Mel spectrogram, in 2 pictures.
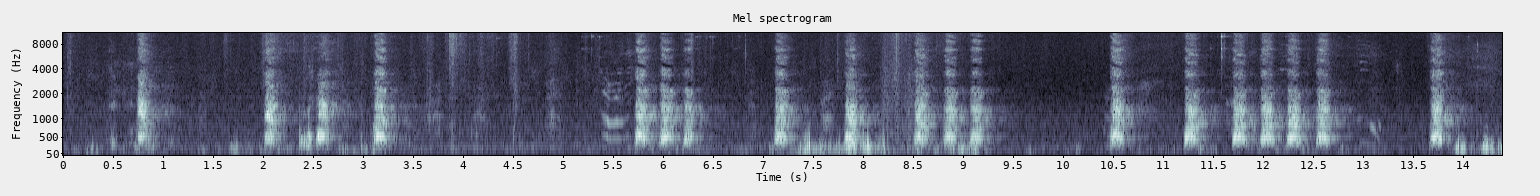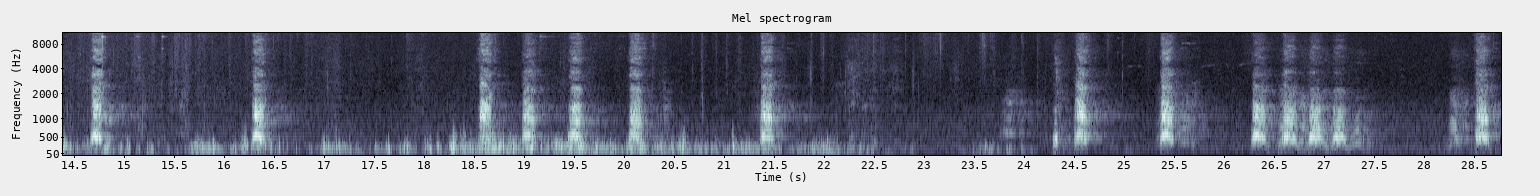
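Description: Dogs barking in quick bursts of several sharp barks, again and again, as they play-fight.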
